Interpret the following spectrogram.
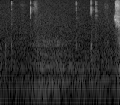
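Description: A few faint, scattered clicks and taps of a stylus on a tablet screen as handwriting is added.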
